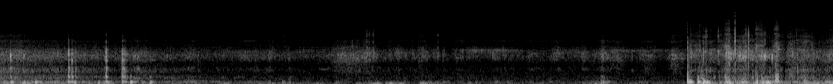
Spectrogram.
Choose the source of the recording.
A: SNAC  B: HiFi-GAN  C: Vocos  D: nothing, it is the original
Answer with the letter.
D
